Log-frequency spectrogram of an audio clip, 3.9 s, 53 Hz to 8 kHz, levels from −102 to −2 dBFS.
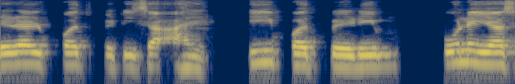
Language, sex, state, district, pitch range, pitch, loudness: Marathi, male, Maharashtra, Pune, 150-180 Hz, 165 Hz, -25 LUFS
